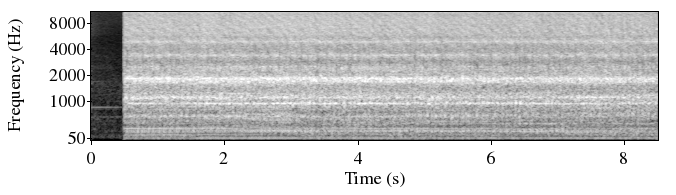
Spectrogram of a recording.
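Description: A heavy machinery engine on an overland train starts after a brief silence, catching abruptly and then settling into a steady, loud, rumbling idle with a constant drone for the rest of the clip.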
